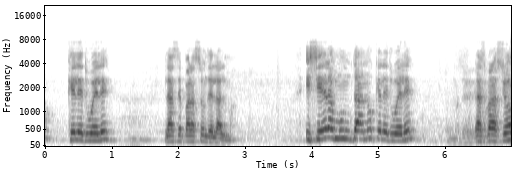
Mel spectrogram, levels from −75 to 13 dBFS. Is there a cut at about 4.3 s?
yes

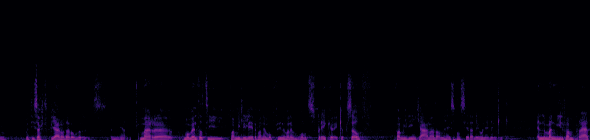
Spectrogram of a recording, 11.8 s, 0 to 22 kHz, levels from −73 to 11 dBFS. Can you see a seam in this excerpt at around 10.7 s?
no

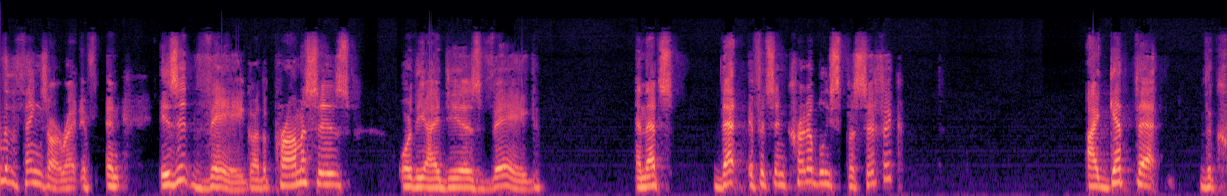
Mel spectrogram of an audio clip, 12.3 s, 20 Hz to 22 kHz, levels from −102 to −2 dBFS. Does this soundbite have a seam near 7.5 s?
yes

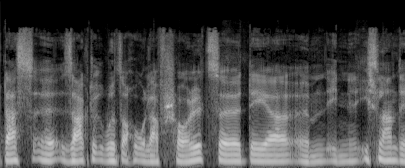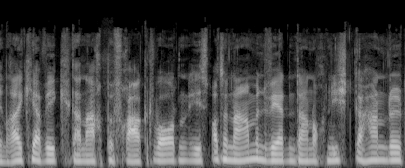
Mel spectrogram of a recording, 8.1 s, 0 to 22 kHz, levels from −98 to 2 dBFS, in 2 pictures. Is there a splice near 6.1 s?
yes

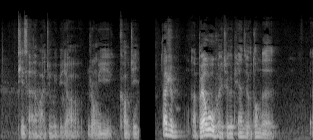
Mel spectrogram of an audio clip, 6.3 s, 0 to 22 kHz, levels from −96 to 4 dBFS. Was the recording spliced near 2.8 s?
no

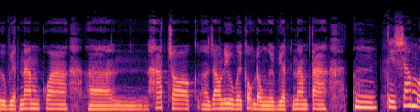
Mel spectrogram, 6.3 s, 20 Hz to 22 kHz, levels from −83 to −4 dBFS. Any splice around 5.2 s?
yes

